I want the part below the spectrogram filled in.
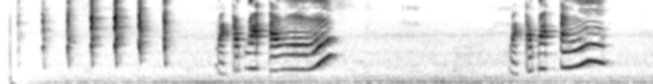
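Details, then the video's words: A pair of rose-ringed parakeets give sharp, clicky chips in a quick series, then bursts of harsh, rising squawks, with low room noise behind. "Ringneck cute Parrots pair"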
